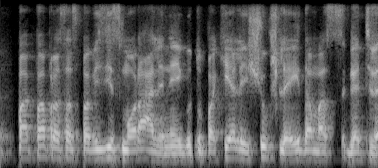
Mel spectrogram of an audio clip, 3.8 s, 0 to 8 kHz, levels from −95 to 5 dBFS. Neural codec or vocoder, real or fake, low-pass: none; real; 7.2 kHz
